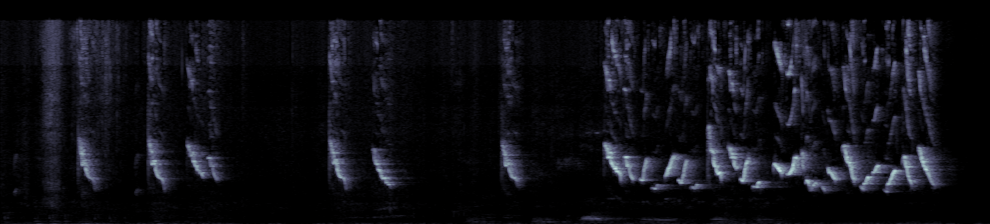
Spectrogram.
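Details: White-eye tutor song for training songbirds: sharp high downslurred notes repeated about every second, then from six seconds a rapid, dense run of high warbled chirps, over a low rumbling background.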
